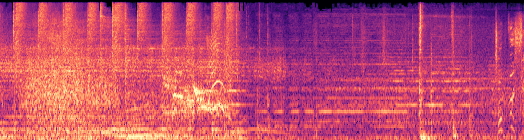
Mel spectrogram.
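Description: A car engine revs hard and accelerates close by for about four seconds, with a brief tire squeal, then eases into a lower road rumble with a sharp knock near the end.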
